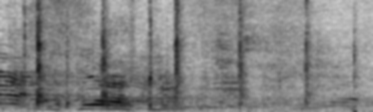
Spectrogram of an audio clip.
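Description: Players' voices calling out on the pitch, with a few short, sharp knocks in between.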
